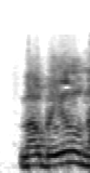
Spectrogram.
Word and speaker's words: Mobile: I'll take you right to Fraser's Mobile? – Bottom. – Mobile, not mobile.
